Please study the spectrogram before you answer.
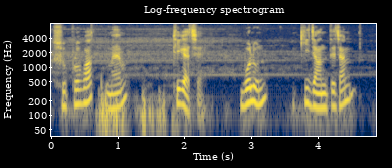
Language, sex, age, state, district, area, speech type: Bengali, male, 30-45, West Bengal, North 24 Parganas, urban, read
